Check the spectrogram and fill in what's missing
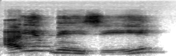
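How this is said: It is said with a questioning intonation. The speaker calls it right. "Harus menanyakan"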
